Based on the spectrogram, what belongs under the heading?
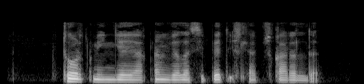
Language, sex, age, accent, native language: Uzbek, male, 18-24, Toshkent shahri, Uzbek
